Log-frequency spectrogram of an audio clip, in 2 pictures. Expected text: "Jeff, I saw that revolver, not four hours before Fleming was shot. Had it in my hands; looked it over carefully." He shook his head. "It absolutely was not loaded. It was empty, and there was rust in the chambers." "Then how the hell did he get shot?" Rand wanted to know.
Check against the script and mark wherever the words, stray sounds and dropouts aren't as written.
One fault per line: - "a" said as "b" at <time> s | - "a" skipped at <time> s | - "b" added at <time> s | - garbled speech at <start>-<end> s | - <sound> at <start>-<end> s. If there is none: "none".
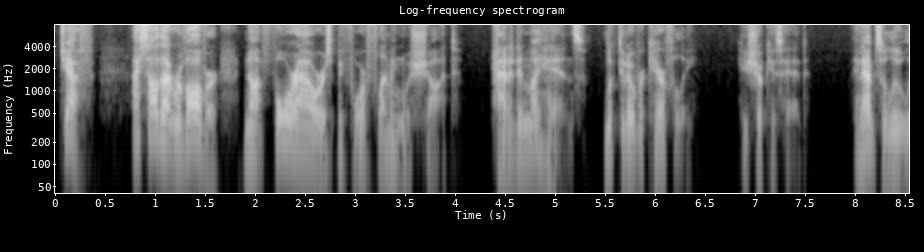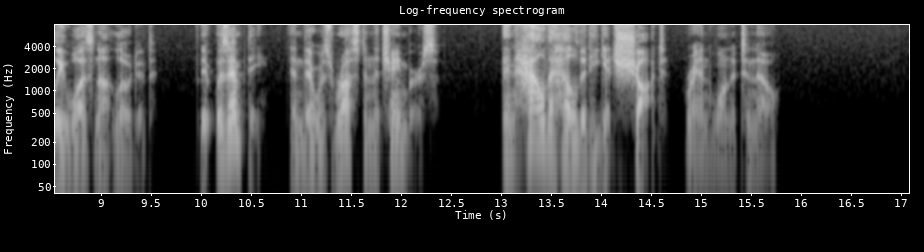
- "Then" said as "And" at 13.0 s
